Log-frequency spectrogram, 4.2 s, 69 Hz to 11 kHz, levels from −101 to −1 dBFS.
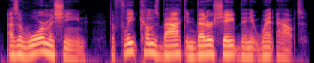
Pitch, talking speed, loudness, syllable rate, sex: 135 Hz, 215 wpm, -21 LUFS, 5.5 syllables/s, male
